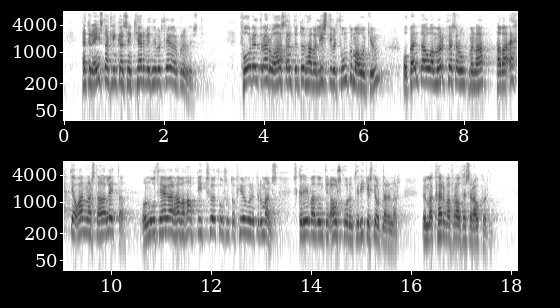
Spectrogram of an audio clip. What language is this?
Icelandic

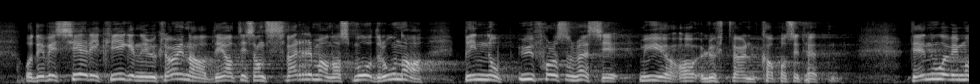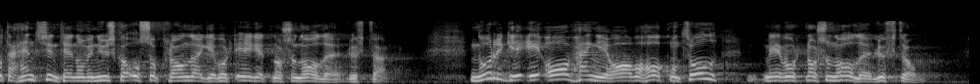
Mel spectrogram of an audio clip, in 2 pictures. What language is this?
Norwegian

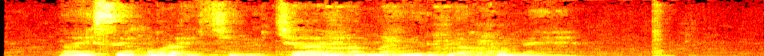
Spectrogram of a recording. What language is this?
Kinyarwanda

